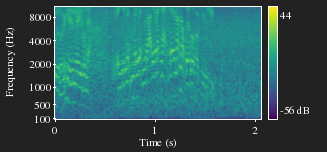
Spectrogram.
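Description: Creek water rushing steadily near a waterfall on a Southern California trout stream, a broad hiss that swells and eases slightly across the stretch, with no voices.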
